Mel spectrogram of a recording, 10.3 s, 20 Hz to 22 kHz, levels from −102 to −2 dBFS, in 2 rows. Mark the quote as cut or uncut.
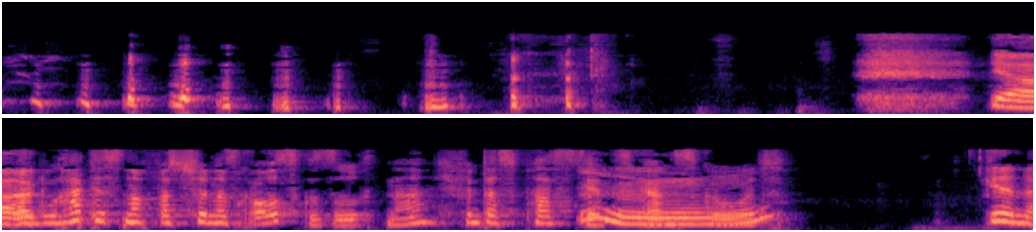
uncut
